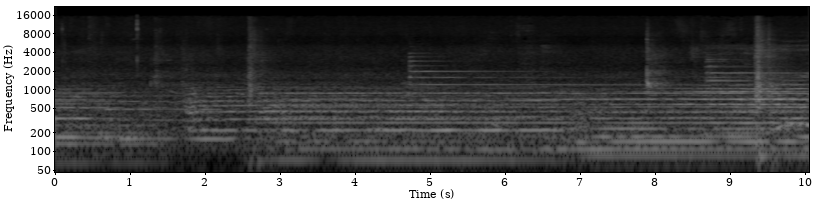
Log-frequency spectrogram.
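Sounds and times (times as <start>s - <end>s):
concert band sustained chords: 0.0s - 10.0s
tubular bell ringing: 4.4s - 10.0s.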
